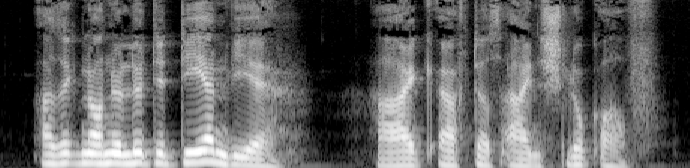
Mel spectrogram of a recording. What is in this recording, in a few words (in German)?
mecklenburgisch rostock; sprachliche vielfalt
